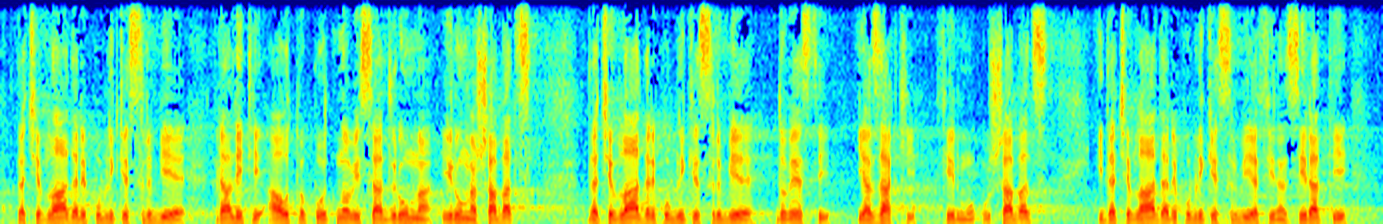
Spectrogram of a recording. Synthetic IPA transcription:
d̪at͡ɕe̞ʋlˠaːd̪aɾe̞publike̞sr̩bije̞ | ɾaːd̪it̪iʔaut̪o̞puːt̪no̞ʋisaːd̪ɾuːmaiɾumaʃabat̪s | d̪at͡ɕe̞ʋlˠaːd̪aɾe̞publike̞sr̩bije̞d̪o̞ʋe̞st̪i | jazakʰifiɾmuʔuʃabat̪s | id̪at͡ɕe̞ʋlˠaːd̪aɾe̞publike̞sr̩bije̞finansiːɾat̪i

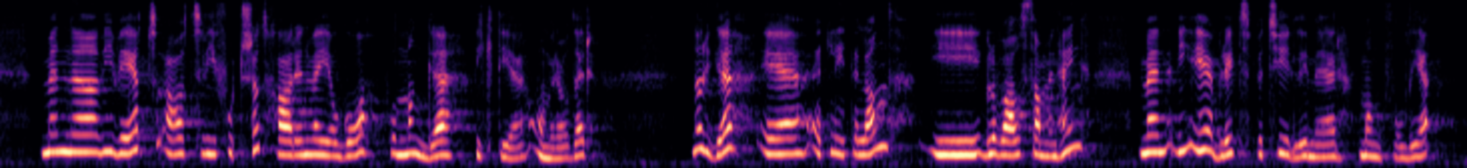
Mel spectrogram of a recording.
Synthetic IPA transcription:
mɛnʋɪʋeːt̪ʰɑt̪ʋɪfɔʈʂɑt̪ːhɑɾɛnʋæɪɔɡoːpʰɔmɑŋːəʋɪkt̪ɪəɔmɾoːd̪əɾ | nɔɾɡəɛɾɛt̪liːt̪əlɑnd̪ɪɡlʊbɑːlsɑmːənɦɛŋːmɛnʋɪæblɪt̪bət̪ʰyːd̪əlɪmeːɾmɑŋfɔld̪ɪə

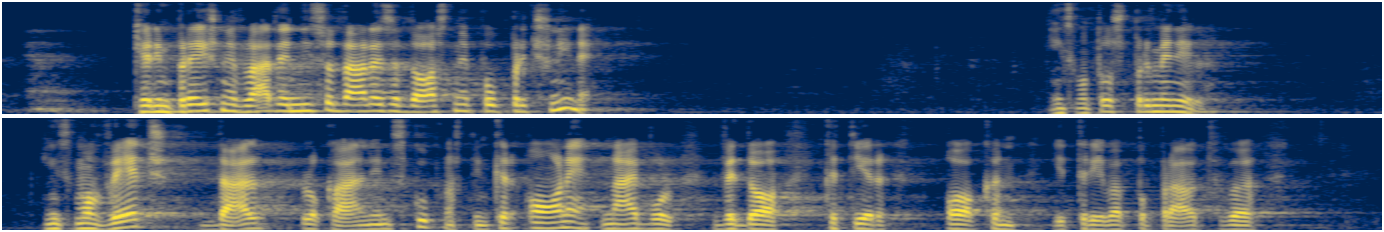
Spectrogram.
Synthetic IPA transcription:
kɛɾjimpɾɛjʃnʲɛʋla̰ːd̪ɛniːsɔd̪aːlɛzad̪ɔːst̪nɛpɔwpɾit͡ʃniːnɛ̰ | insmɔt̪oːspɾɛmɛnil | insmɔʋɛt͡ʃd̪a̰llɔka̰lnimskupnɔst̪imkɛɾɔːnɛnaːjbolʋɛd̪ɔkat̪eɾ | ɔːkənjɛt̪ɾeːbapɔpɾa̰ːwt̪ʋə

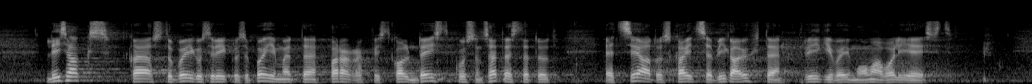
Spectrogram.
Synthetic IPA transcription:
lisɑks | kɑjɑst̪ubɤ̞jɡ̥usriːkluse̞pɤɦimɤt̪ːˑe̞pɑɾɑɡ̥rɑfist̪ko̞lmt̪e̞jst̪kusːo̞nsæt̪ːˑe̞st̪ɑt̪ːˑud̪̥ | e̞t̪se̞ɑd̪̥uskɑjt̪se̞biɡ̥ɑyht̪e̞riːɡivɤjmuo̞mɑvɑlʲie̞ːst̪

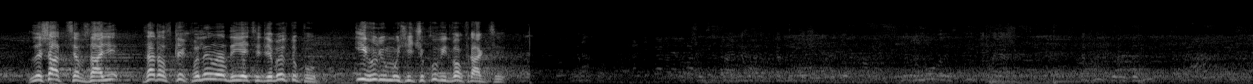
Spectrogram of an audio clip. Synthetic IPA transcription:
lˠɪʃɑt̪e̥sʲɐwzɑlʲizɑɾɐst̪ɾɪxʋɪlˠɪnɐnɐd̪ɐjɛt͡sʲːɐd̪lʲɐʋɪst̪ʊpʊiɦɔɾʲʊmʊsʲit͡ʃʊkuʋʲid̪ʋɔxfɾɑkt͡sʲij

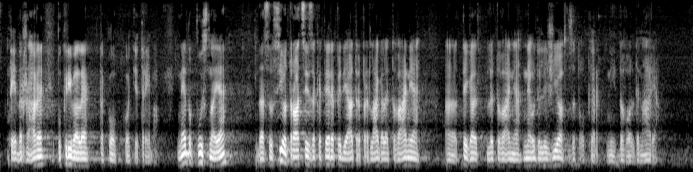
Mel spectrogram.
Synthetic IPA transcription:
t̪eːd̪əɾʒaːʋɛpɔkɾiːʋalɛt̪akoːkɔ̰t̪jɛ̰t̪ɾḛːba̰ | nɛd̪ɔpust̪nɔjɛ | d̪asɛwsiɔt̪ɾɔːsizakat̪eːɾɛpɛd̪ijaːt̪ɾɛpɾɛd̪laːɡalɛt̪ɔʋaːnjɛ | t̪eːɡalɛt̪ɔʋaːnjanɛud̪ɛlɛʒijɔzat̪o̰kʰɛ̰ɾnḭd̪ɔʋɔ̰ld̪ɛnaːɾja̰

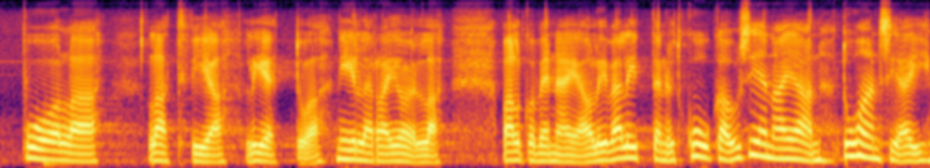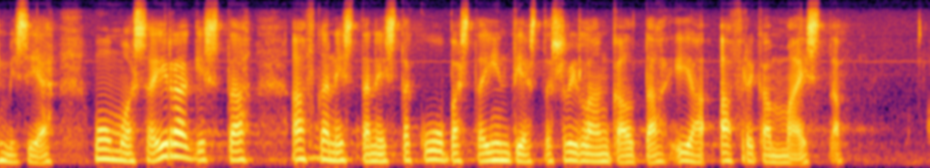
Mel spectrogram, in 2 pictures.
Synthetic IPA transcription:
puo̞lɑː | lɑt̪ʋiɑliet̪ːuɑ̰niːlːærɑjo̞jlːɑʋɑlkoʋe̞næjæo̞liʋælit̪ːænyt̪kuːkɑusienɑjɑnt̪uhɑnsiɑihmisiæmuːmːuɑsːɑirɑkist̪ɑʔɑfɡ̥ɑnist̪ɑnist̪ɑkuːpɑst̪ɑint̪iɑst̪ɑsrilɑŋkɑlt̪ɑjɑɑfrikɑmːɑ̰ist̪ɑ̰

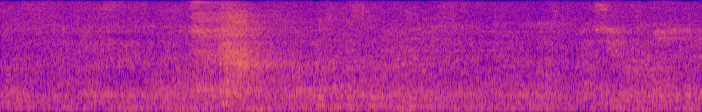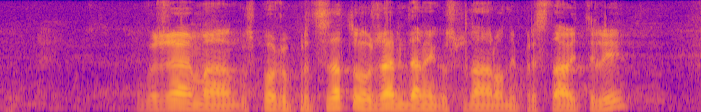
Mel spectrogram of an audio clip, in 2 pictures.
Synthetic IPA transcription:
ʊvɐʒaɛmɡospɔʒʊpɾɛt̪sɛd̪at̪ɛlˠʊvɐʒaɛmid̪amiɡospod̪anɐɾɔd̪nipɾɛt̪st̪avit̪ɛli

